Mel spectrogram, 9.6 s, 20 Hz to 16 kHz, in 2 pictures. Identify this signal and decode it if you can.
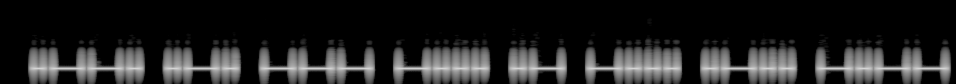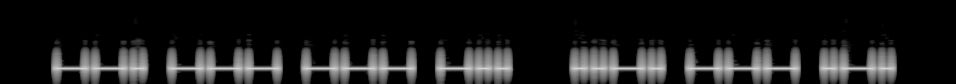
Morse code, heard as a keyed tone, about 25 wpm, 700 Hz. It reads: PROBABLY GOOD FOR
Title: Sentences from Top 1400 Words 25wpm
